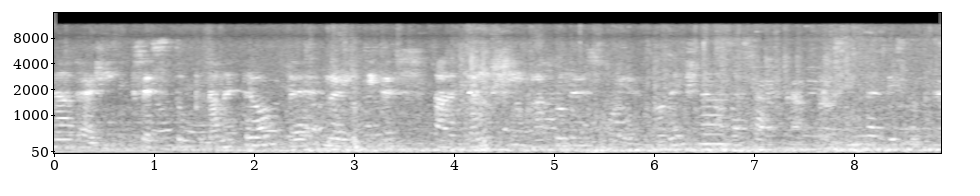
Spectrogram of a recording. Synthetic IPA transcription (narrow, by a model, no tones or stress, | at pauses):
naːd̪ɾaʒipr̝̥ɛst̪upnamɛt̪ovɛːnaic̪ɪd̪ɛadalʃiːklak̪ovɛːzvojɛkonɛt͡ʃnaːzast̪aːfka̰pɾosiːmlɛvɪst̪up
